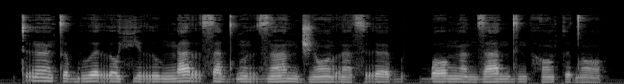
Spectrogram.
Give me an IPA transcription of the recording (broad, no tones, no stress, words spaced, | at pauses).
trœ̃təb uə̯rofʲəru ŋarsadɠũr zã nd͡ʒɔ̃rãsrœb | ɓɔŋã nzandɪn hɔ̃kədɔ̃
